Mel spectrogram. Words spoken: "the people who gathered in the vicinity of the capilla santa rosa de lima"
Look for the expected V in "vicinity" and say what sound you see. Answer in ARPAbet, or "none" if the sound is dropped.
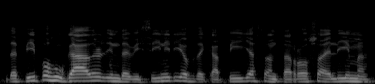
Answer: B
